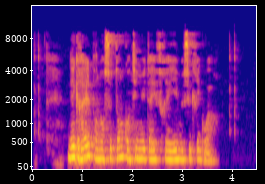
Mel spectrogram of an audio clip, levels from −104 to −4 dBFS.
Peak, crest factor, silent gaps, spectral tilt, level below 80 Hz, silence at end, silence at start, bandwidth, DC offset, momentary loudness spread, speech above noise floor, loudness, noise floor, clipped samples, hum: -2 dBFS; 20 dB; none; -4.5 dB/octave; -60 dBFS; 0.8 s; 0.7 s; 9.6 kHz; under 0.1%; 11 LU; 31 dB; -20 LUFS; -51 dBFS; under 0.1%; none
